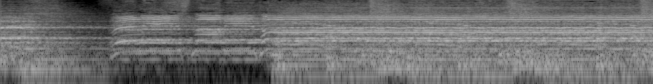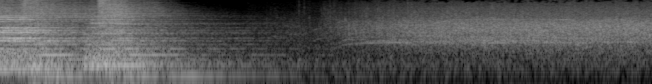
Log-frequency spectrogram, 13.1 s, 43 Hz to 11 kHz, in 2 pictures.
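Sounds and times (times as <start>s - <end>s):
choir singing a sustained chord: 0.0s - 7.5s.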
